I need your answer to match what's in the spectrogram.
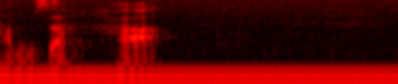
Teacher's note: কণ্ঠনালীর শুরু হইতে হামজা হা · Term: এক নাম্বার মাখরাজ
